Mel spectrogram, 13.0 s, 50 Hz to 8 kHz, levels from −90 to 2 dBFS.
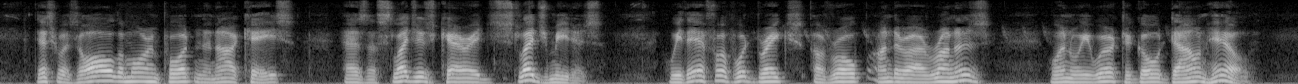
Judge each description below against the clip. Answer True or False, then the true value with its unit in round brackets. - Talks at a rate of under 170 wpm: True (140 wpm)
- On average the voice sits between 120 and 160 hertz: True (135 Hz)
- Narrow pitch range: False (3.5 semitones)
